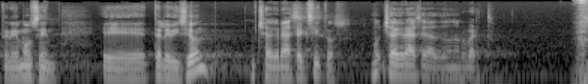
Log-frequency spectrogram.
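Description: A middle-aged man speaks with animation into a microphone, close by.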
